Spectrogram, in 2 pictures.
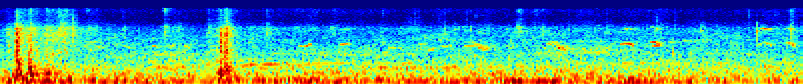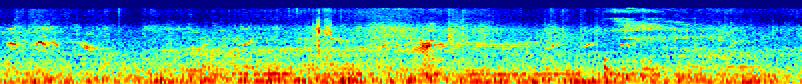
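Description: Faint short high bird chirps scattered through the middle few seconds over a low background hum, with two sharp knocks in the first second.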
